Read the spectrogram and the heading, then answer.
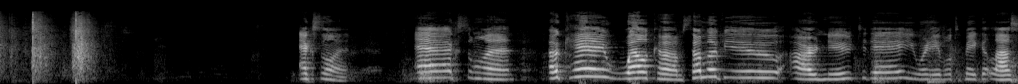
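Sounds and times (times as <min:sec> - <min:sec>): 
audience clapping in unison: 0:00.0 - 0:01.1
speech: 0:03.0 - 0:03.6, 0:04.2 - 0:10.1.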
